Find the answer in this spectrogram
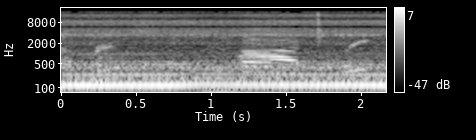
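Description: Excavator's diesel engine running steadily at one unchanging pitch, a constant low hum.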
